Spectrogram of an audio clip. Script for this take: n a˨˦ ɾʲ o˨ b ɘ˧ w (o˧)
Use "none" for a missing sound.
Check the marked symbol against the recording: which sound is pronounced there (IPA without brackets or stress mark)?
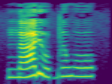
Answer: o˧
